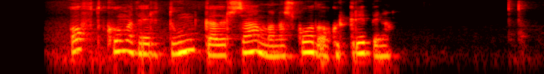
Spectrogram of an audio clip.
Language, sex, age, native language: Icelandic, female, 30-39, Icelandic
